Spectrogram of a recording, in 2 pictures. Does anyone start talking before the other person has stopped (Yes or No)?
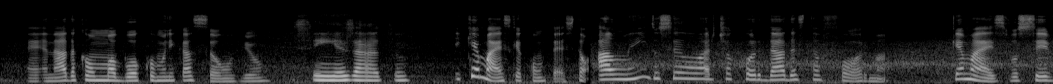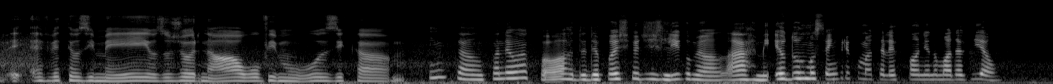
No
